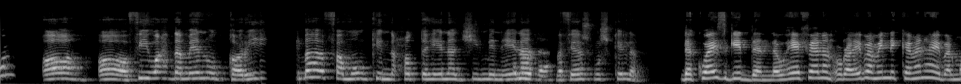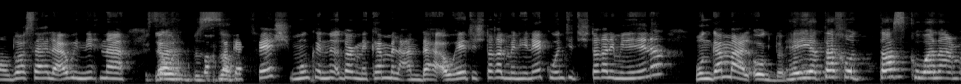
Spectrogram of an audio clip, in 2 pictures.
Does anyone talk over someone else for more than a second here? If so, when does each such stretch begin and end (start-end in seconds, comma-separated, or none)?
11.1-12.3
